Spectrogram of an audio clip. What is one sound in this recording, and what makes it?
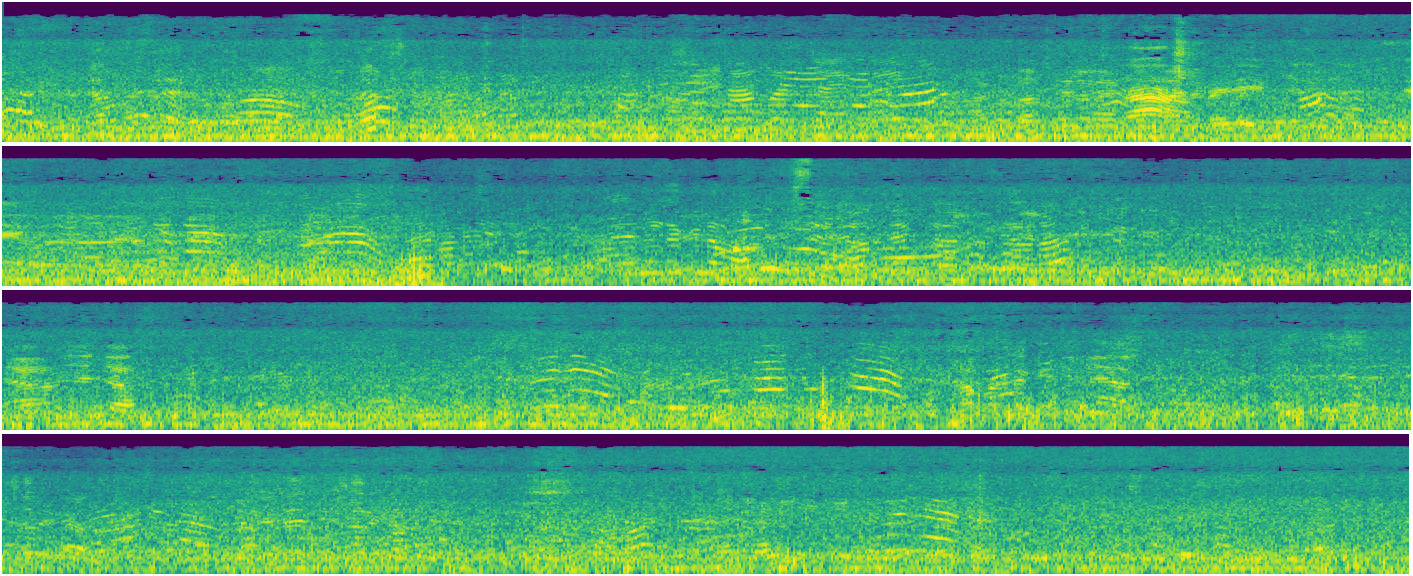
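A ship's engine rumbles steadily.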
